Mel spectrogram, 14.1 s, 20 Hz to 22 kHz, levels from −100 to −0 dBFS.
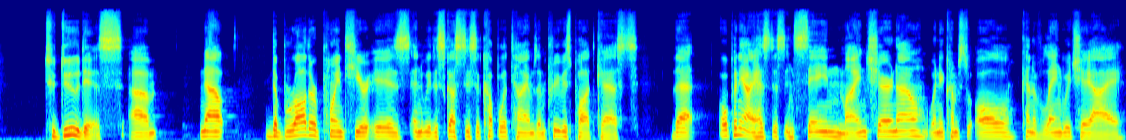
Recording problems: none

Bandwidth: 15.5 kHz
